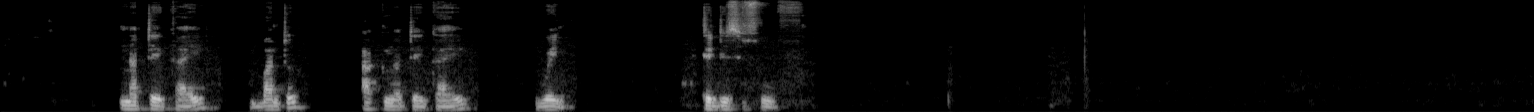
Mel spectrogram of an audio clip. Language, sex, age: Wolof, male, 25-35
